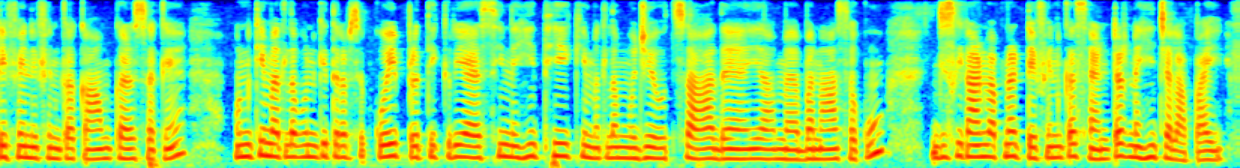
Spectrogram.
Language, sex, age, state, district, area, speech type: Hindi, female, 18-30, Madhya Pradesh, Katni, urban, spontaneous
